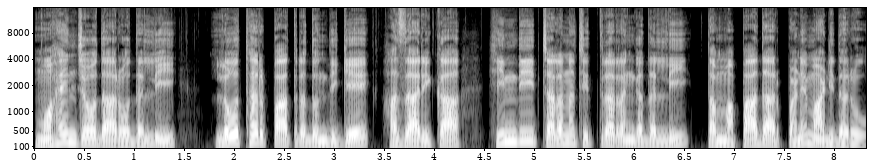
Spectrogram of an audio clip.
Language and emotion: Kannada, neutral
